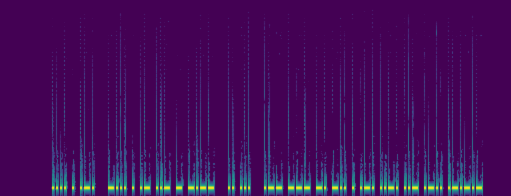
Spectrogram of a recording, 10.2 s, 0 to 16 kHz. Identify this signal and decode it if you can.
Morse code, heard as a keyed tone, about 28 wpm, 700 Hz. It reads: HER BEAUTY IS WONDERFUL.
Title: Sentences from Top 1100 Words 30wpm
